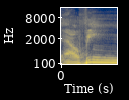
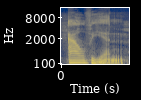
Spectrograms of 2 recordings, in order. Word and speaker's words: Alvan: okay guys all right check it out it's three syllables all right so just remember I'm not a nothing against 80-year-old women sitting in their rocking chair on their porch but Alvine is a southern much older woman in her rocking chair on her wraparound porch of her Victorian home okay my name is alvan it's three syllables said as if it was done in water alvan thank you okay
